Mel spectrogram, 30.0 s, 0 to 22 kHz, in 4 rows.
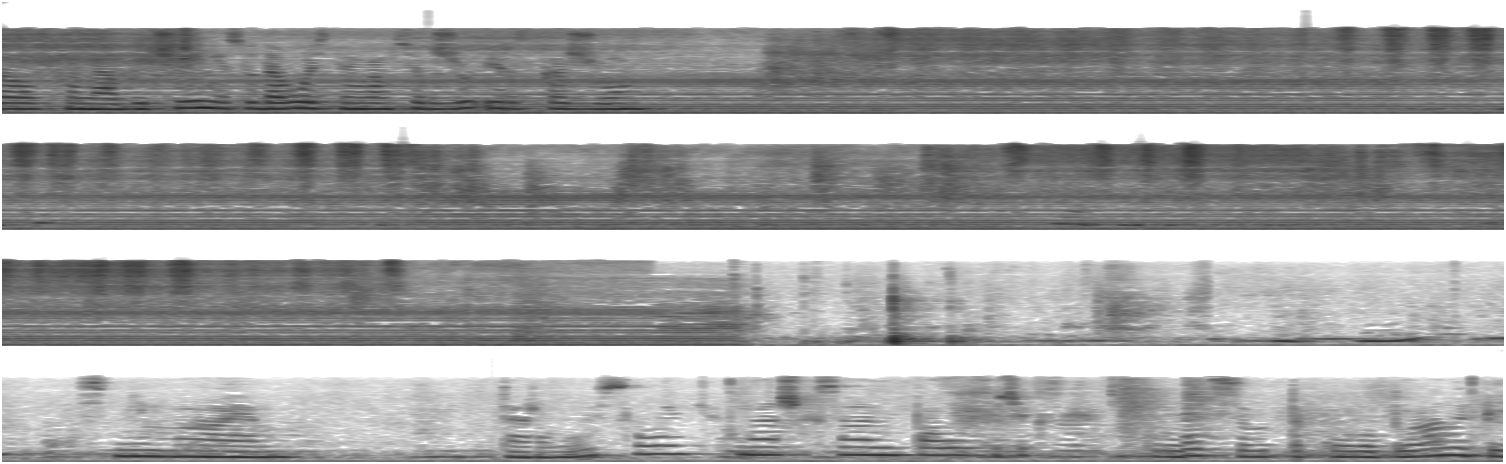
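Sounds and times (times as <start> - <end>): airbrush spray hissing: 0.0 - 18.2
air compressor humming: 0.0 - 18.8.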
